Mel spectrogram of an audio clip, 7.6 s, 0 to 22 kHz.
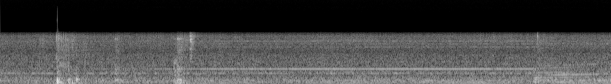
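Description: Inside a Shinkansen 300 series car pulling away from a platform: a clunk about a second in and a smaller one around two seconds. A steady whine from the train's inverter-driven traction motors follows and begins rising in pitch near the end as the train accelerates.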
